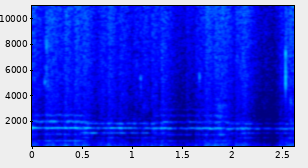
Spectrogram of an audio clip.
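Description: An ambulance siren wails outside behind the speaker, a steady tonal drone layered over low rumbling background noise, faint and continuous throughout.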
